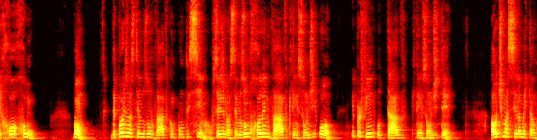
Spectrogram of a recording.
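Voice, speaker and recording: A man walks through a recorded lesson one step at a time, pausing to check in with his listeners. His voice sits a little higher than most men's, and his pace is patient and methodical. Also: darkish tone. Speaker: Biblical Hebrew teacher.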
